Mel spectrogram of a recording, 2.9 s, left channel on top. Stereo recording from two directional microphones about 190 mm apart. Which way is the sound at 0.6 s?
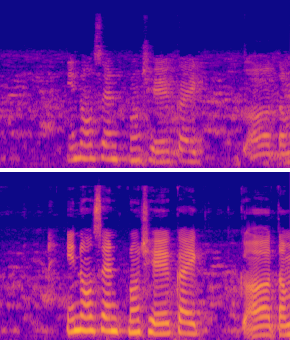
50° right (ahead or behind).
